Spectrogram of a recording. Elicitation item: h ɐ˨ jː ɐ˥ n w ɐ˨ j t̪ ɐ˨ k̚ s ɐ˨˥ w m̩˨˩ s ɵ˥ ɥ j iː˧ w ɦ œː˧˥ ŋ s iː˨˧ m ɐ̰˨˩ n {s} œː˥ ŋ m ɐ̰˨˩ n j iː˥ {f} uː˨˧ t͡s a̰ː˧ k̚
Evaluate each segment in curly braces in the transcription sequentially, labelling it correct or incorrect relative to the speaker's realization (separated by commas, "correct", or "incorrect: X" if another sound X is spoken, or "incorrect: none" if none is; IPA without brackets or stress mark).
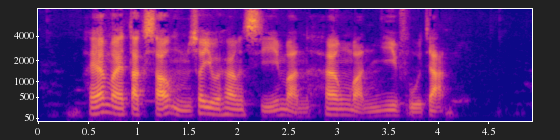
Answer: incorrect: h, correct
